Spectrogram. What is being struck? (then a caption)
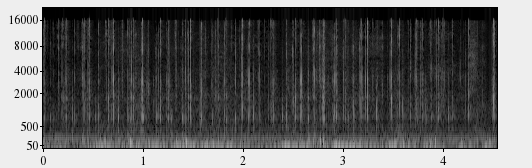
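Plastic game controller buttons. Fingertips rapidly press the buttons of a white and black hollow plastic PS5-style gamepad, making a dense, fast stream of sharp plastic clicks and taps. The clicks blur together over a steady low hum.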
